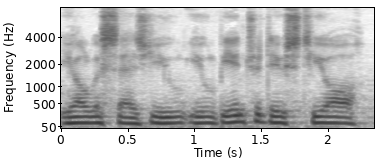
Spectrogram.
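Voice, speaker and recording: A man's voice: lowish voice, flat delivery, a little fast, mellow, a little hiss or hum. A middle-aged or older man, a stage actor, giving chatty interview answers backstage. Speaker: pantomime actor, award winner. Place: backstage at an awards venue.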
